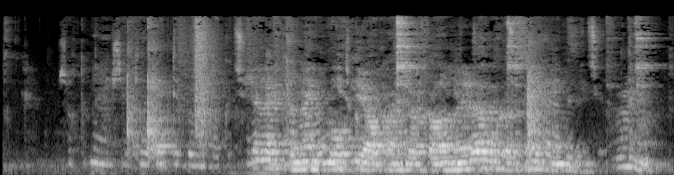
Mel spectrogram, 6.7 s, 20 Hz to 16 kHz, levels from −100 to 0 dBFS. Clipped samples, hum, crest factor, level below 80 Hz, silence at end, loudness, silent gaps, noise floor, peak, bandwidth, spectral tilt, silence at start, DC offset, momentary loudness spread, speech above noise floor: under 0.1%; none; 18 dB; -52 dBFS; 0.1 s; -21 LUFS; none; -53 dBFS; -4 dBFS; 11.5 kHz; -5 dB/octave; 0.6 s; under 0.1%; 15 LU; 32 dB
